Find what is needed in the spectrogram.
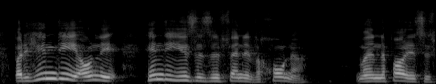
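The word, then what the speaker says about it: होना: But Hindi uses the infinitive hona. When Nepali is pronounced huna.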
